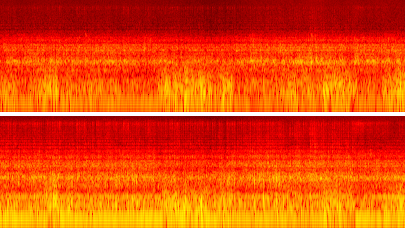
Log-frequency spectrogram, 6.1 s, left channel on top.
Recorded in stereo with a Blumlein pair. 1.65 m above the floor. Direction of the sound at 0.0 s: 30° right.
